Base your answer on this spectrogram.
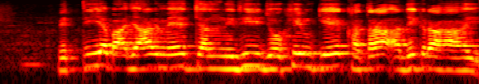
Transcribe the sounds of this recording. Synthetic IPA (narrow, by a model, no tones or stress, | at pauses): ʋɪt̪ːijəbaːd͡ʒaːɾmẽt͡ʃəlnɪd̪ʱid͡ʒoːkʰɪnkekʰət̪ɾaəd̪ʱɪkɾəɦaɦɛ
